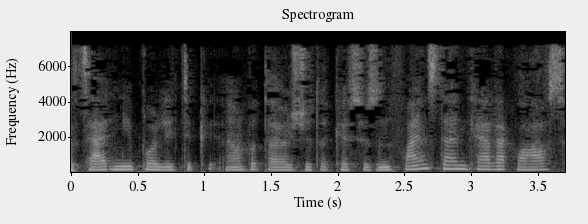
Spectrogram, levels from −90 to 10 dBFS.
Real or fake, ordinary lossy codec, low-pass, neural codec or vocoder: fake; MP3, 32 kbps; 7.2 kHz; codec, 16 kHz in and 24 kHz out, 0.8 kbps, FocalCodec, streaming, 65536 codes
